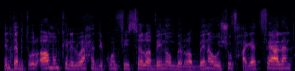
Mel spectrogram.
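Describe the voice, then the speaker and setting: A man's voice: on the high side, racing, dry recording. A man with an Egyptian accent moderating a TV discussion as its host. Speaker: talk show host. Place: TV studio.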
